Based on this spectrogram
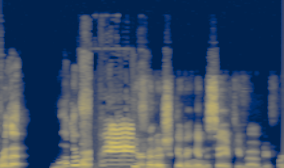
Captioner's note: meow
